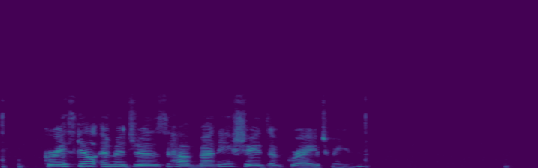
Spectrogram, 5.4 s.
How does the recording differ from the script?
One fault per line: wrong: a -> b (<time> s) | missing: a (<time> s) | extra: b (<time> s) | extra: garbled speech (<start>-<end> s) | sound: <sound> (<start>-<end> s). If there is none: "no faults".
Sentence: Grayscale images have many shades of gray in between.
missing: in (3.2 s)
